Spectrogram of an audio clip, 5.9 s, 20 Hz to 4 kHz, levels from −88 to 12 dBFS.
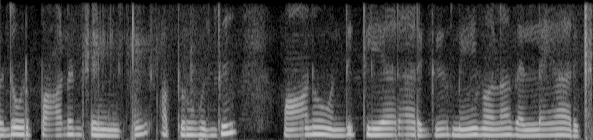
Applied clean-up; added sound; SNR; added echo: neural separator model SepFormer WHAM!.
